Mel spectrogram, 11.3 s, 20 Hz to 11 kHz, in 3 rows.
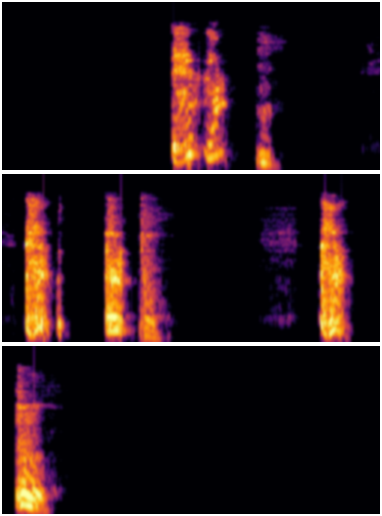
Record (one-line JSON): {"three_cough_length": "11.3 s", "three_cough_amplitude": 27723, "three_cough_signal_mean_std_ratio": 0.3, "survey_phase": "beta (2021-08-13 to 2022-03-07)", "age": "65+", "gender": "Male", "wearing_mask": "No", "symptom_runny_or_blocked_nose": true, "symptom_headache": true, "symptom_onset": "8 days", "smoker_status": "Never smoked", "respiratory_condition_asthma": false, "respiratory_condition_other": false, "recruitment_source": "REACT", "submission_delay": "1 day", "covid_test_result": "Negative", "covid_test_method": "RT-qPCR"}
